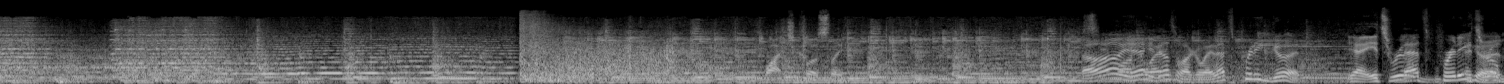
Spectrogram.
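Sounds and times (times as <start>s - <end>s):
orchestral music in a film gun barrel opening: 0.0s - 13.5s
gunshot in a James Bond gun barrel opening: 5.2s - 6.8s
speech: 7.9s - 8.9s, 10.8s - 15.0s.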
